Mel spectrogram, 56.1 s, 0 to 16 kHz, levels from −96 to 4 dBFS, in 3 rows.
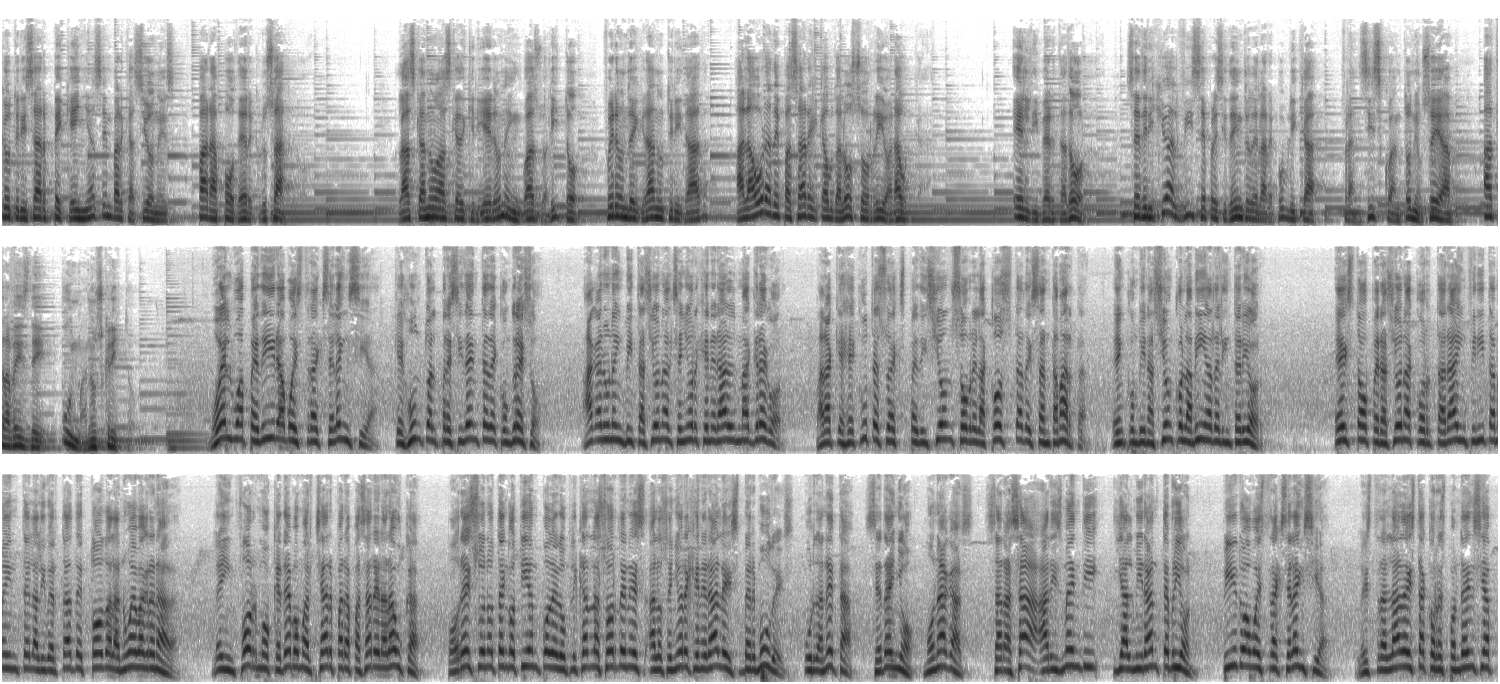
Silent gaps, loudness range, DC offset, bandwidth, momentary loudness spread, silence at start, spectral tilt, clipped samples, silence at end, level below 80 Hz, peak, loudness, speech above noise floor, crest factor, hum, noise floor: none; 3 LU; under 0.1%; 12.5 kHz; 11 LU; 0 s; -5.5 dB/octave; under 0.1%; 0 s; -48 dBFS; -4 dBFS; -18 LUFS; 28 dB; 14 dB; none; -45 dBFS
